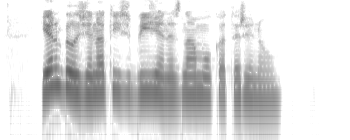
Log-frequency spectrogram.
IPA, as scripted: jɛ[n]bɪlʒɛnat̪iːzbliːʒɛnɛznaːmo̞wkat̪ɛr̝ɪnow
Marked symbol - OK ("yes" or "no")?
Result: yes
